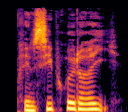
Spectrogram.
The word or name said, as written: principrytteri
